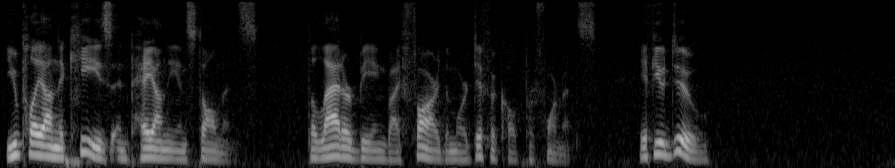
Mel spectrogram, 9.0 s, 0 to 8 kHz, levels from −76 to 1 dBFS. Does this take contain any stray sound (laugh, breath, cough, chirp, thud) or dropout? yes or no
no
